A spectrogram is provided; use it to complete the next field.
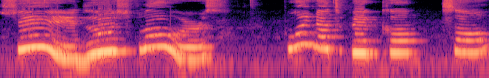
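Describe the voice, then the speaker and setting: A woman's put-on character voice, squeaky and extremely high, delivered at a very slow pace. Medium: read story. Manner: sly, coaxing.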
